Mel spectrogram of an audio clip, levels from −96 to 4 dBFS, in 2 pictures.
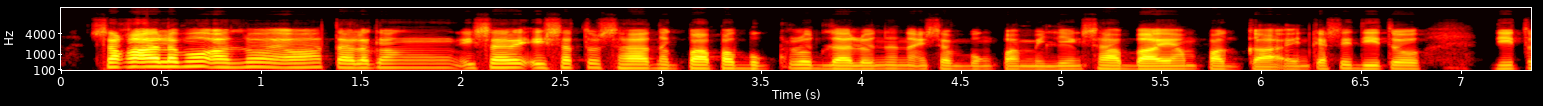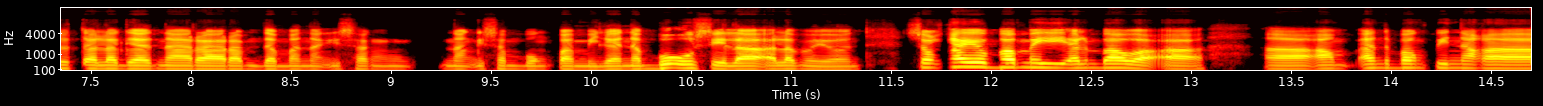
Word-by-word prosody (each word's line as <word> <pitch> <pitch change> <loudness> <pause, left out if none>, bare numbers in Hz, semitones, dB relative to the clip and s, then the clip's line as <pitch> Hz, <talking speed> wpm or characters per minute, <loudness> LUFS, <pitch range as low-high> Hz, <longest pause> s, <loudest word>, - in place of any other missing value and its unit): saka 235 +2 +7
alam 245 0 +5
mo 255 - +2
ano 220 +2 +1
ah, 205 0 0
talagang 195 0 -4
isa 200 +3 +1
isa 190 +1 -1
'to 200 - -9
sa 175 -1 0
nagpapabuklod 165 -1 -3
lalo 145 -1 0
na 155 +1 -12
ng 145 - -2
isang 145 -2 -8
buong 135 +1 -14
pamilya 135 +1 -7
sabayang 140 -1 +2
pagkain. 125 -2 -4
Kasi 155 +3 -5
dito 150 0 -2 0.4
dito 155 +2 -2
talaga 155 -1 +2
nararamdaman 140 -2 -1
ng - - -18
isang 135 -1 -11
ng 135 -1 -8
isang 140 +1 -10
buong 135 0 -12
pamilya 135 -1 0
na 140 - 0
buo 180 +3 0
sila 140 -3 +4
alam 150 0 -1
mo 140 - -10
iyon? 125 0 -7 0.3
So 205 - +1
kayo 230 0 +8
ba 215 0 +7
may 205 -3 +3
halimbawa 190 0 +3
ah 140 -1 0 0.3
ah, 145 +1 +1
ano 185 +1 -1
bang 190 -1 -2
pinaka 175 -3 0
155 Hz, 190 wpm, -21 LUFS, 140-190 Hz, 0.4 s, kayo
